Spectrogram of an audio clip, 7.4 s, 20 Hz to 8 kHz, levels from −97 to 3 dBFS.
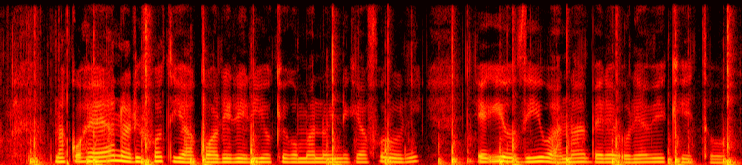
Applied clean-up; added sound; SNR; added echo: none; Walk, footsteps; 6 dB; none.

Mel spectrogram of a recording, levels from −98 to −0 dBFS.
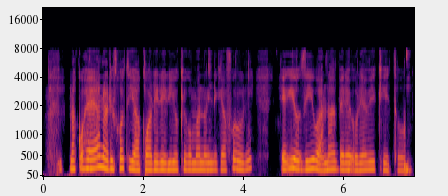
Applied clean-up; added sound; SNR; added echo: neural mask model Resemble Enhance denoiser.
